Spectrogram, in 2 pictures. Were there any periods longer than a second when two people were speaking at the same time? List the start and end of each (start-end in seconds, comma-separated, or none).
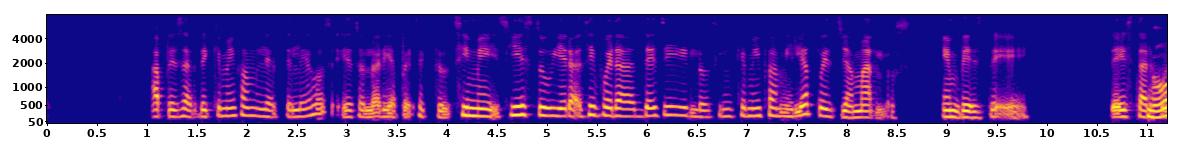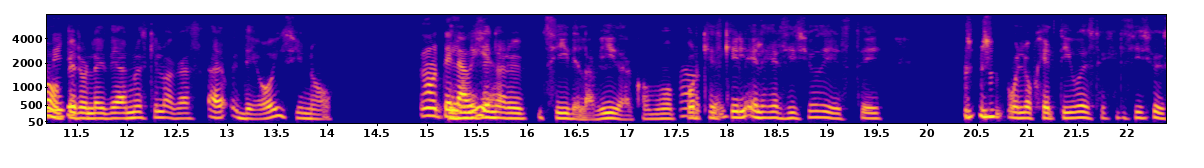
none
